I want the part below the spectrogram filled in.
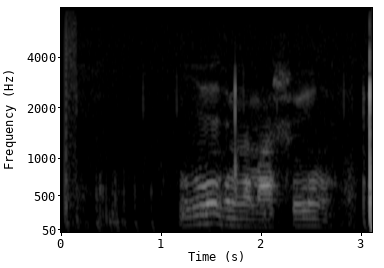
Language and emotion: Russian, sad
